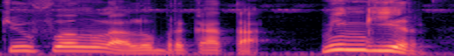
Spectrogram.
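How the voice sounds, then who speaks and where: A man narrating a comic-chapter recap as channel host, in a steady storytelling manner. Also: lowish voice, moderate pace, dry recording. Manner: steady storytelling, friendly sign-off appeals.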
